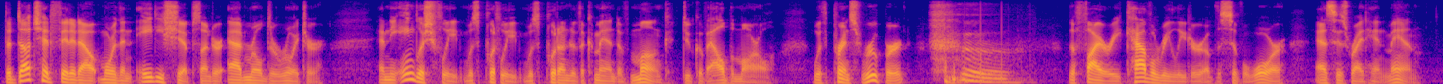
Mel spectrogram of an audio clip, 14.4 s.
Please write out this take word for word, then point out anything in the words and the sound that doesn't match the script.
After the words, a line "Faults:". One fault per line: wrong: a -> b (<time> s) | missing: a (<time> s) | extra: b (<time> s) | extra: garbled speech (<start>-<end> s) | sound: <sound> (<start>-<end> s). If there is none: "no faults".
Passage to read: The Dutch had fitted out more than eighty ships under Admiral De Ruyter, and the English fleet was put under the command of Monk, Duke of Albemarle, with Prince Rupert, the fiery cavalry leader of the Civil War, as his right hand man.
The Dutch had fitted out more than eighty ships under Admiral De Ruyter, and the English fleet was put fleet was put under the command of Monk, Duke of Albemarle, with Prince Rupert, the fiery cavalry leader of the Civil War, as his right hand man.
Faults:
extra: fleet was put (4.9 s)
sound: sigh (9.3-10.4 s)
